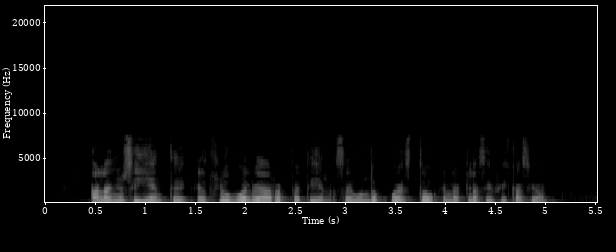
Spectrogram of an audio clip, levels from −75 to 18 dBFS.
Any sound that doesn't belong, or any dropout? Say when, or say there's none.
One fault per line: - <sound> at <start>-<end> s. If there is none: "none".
none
